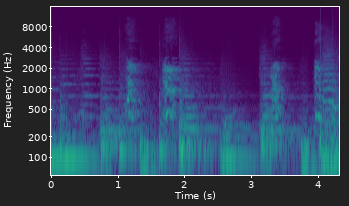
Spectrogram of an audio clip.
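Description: A golden retriever barks about three times, short and sharp, over background music.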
